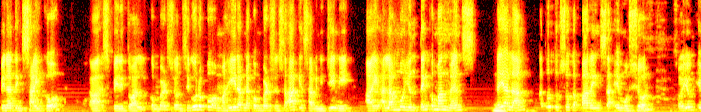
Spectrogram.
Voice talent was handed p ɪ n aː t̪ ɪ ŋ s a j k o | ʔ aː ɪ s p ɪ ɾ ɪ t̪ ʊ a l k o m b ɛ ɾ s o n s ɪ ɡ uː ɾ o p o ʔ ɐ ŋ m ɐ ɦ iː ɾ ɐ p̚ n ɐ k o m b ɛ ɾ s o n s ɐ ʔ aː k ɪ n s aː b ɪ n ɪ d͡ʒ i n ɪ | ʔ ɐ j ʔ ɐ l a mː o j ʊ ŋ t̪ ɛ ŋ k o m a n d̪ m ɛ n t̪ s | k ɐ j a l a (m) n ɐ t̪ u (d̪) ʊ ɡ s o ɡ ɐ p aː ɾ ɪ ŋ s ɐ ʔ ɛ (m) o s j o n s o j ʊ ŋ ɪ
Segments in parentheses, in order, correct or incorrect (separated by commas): incorrect, incorrect, correct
